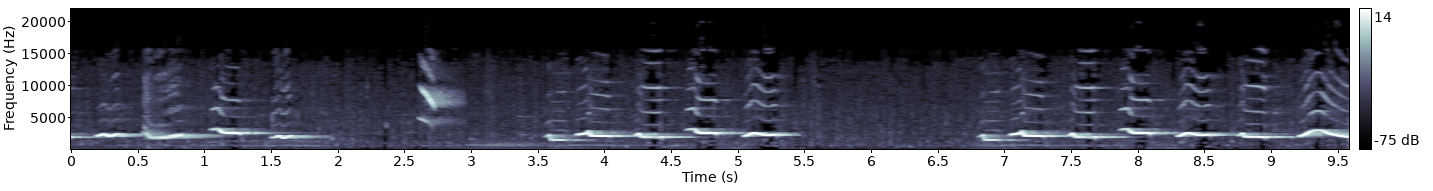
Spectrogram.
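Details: Rufous-bellied thrush singing, used to teach and stimulate young and adult birds: clear whistled phrases around two to three kilohertz-like mid pitch, short slurred notes in bursts separated by pauses, with a high thin note between phrases.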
